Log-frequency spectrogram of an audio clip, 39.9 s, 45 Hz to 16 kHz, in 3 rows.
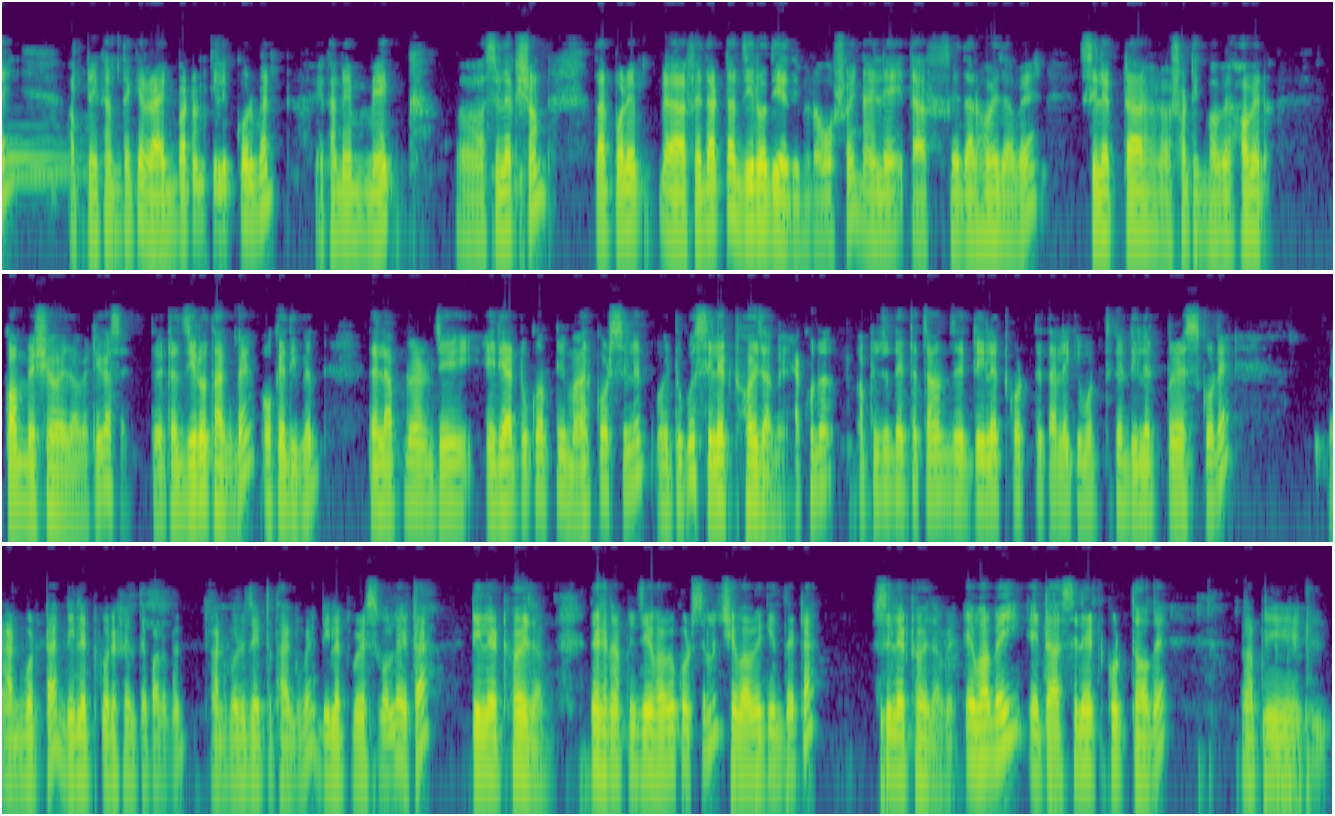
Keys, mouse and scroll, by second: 21.0-21.6 alt+scroll down 1, 32.2 alt+scroll up 1, 33.8 alt+scroll down 1, 36.3-36.6 alt+scroll up 1, 39.3 ctrl+z, 39.5 ctrl+z.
